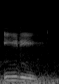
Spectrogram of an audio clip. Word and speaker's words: EDI: why are you named edie edie is the phonetic pronunciation of edi that is an acronym for enhanced defense intelligence what's your job what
